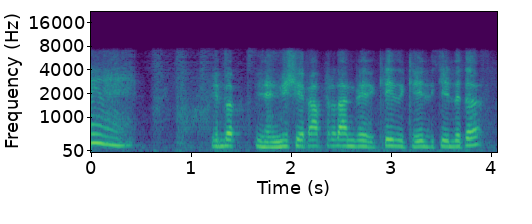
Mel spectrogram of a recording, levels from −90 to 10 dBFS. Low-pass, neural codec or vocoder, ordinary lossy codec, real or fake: 7.2 kHz; codec, 16 kHz in and 24 kHz out, 0.6 kbps, FocalCodec, streaming, 4096 codes; Opus, 24 kbps; fake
